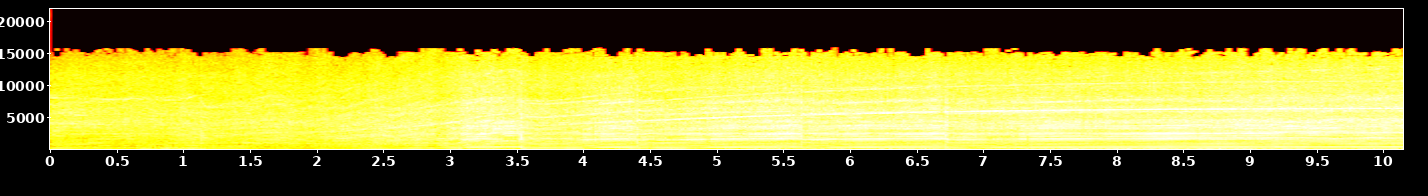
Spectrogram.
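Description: A racing car engine rises in pitch through quick gear changes as the car speeds up.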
